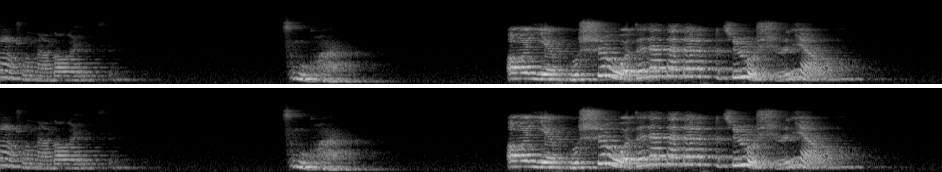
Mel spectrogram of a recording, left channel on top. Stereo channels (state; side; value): identical; both; correlation 1.00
